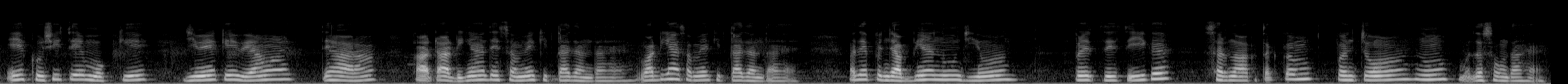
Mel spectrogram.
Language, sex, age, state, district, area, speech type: Punjabi, female, 60+, Punjab, Jalandhar, urban, spontaneous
